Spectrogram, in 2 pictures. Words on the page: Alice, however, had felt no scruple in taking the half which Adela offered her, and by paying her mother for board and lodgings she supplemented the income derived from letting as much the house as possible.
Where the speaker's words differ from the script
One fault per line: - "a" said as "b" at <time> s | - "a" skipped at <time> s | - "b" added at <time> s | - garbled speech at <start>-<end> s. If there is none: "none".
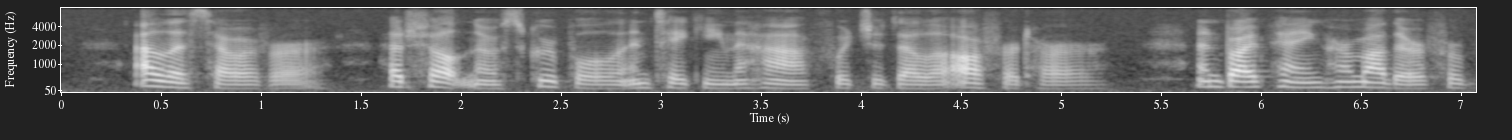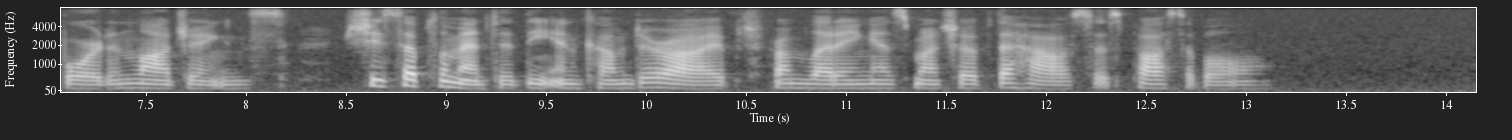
- "of" added at 11.6 s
